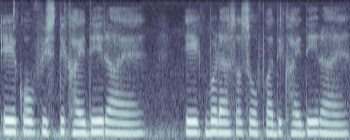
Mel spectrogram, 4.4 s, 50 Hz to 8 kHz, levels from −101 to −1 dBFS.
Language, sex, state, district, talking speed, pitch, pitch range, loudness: Hindi, female, Haryana, Charkhi Dadri, 190 wpm, 220 Hz, 210-230 Hz, -15 LUFS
